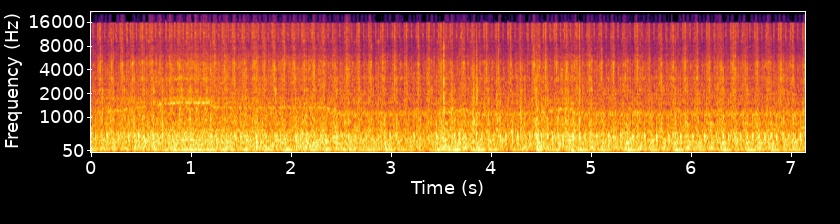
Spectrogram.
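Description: An embroidery machine stitches out stems and leaves for a quilt block, a steady, fast mechanical whirring and needle chatter running continuously at close range without a break.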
